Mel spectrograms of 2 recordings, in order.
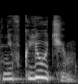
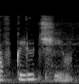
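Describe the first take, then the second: First: "включим" stressed on "вклю"; wrong first-syllable stress. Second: "включим" stressed on "чим"; softer "включим", weight on the last syllable; correct end stress. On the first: Teacher rejecting the mistake, "включим" stressed on "вклю". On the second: Teacher correcting the mistake, "включим" stressed on "чим". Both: Shown as a demonstration. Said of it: "то есть не включим, а включим".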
